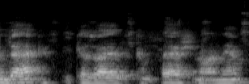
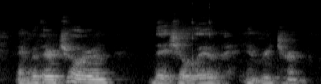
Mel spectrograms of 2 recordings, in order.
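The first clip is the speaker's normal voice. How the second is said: ordinary talk, nothing marked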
